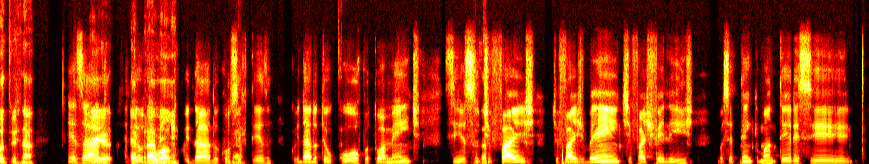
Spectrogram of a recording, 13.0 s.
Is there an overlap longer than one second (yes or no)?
yes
